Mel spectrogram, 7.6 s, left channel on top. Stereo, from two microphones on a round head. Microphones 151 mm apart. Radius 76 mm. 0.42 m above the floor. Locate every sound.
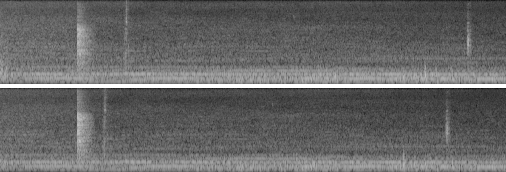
1.2 s a clap: 30° right (ahead or behind), 1.3 m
